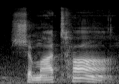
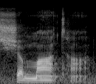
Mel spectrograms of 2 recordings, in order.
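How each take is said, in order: First: The last syllable is strongly stressed. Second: The last syllable is only lightly stressed. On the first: The speaker calls it wrong. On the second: The speaker calls it right.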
